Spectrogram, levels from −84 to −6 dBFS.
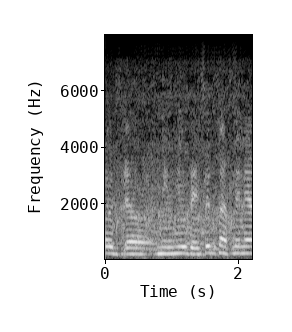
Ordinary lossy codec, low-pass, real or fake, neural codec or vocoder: Opus, 24 kbps; 7.2 kHz; fake; codec, 24 kHz, 6 kbps, HILCodec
